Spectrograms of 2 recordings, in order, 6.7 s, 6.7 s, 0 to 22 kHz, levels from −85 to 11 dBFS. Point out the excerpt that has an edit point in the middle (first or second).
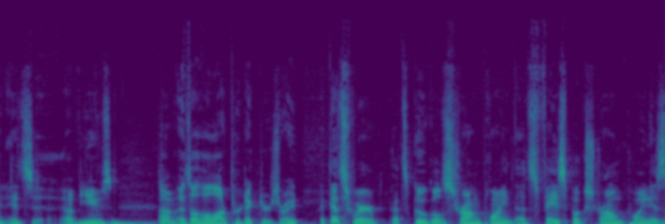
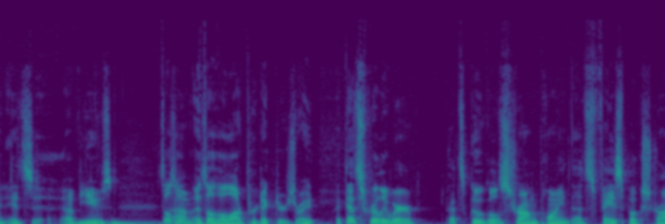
first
